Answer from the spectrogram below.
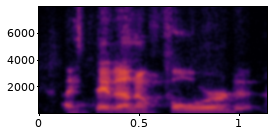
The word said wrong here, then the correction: fjord: I don't know how to say that right, but Fjord. Uh, fjord. Fjord.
